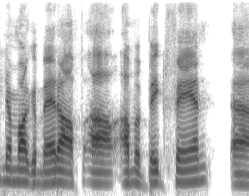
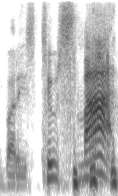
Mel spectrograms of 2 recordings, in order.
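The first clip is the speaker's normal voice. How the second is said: "smart" as Boston "smaht", no r; light Boston drawl on "smart"; Boston accent; slower than usual. Acted. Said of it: "I said smart".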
